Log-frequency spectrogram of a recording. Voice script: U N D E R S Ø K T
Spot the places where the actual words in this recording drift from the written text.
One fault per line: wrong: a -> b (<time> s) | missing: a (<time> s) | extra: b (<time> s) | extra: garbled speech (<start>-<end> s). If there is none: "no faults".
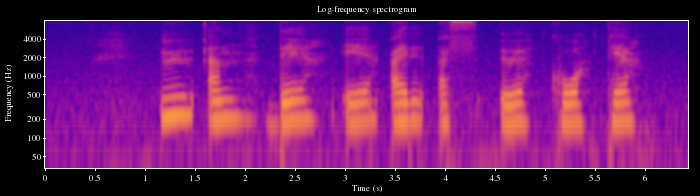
no faults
